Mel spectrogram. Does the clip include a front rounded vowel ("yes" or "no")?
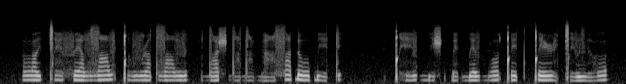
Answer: no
